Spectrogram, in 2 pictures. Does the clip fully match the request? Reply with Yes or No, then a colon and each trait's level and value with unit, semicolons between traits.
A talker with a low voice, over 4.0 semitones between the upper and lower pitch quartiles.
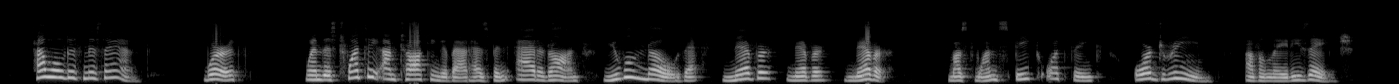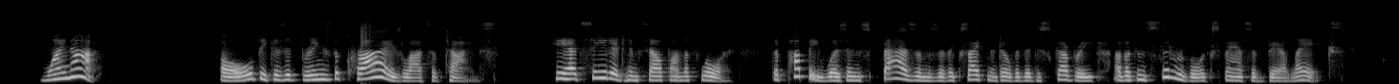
No: high, 200 Hz; wide, 5.4 semitones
